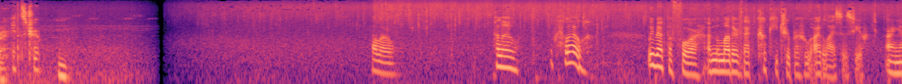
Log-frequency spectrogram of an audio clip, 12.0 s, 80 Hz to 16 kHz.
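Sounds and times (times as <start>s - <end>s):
shower water spraying: 2.2s - 12.0s.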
